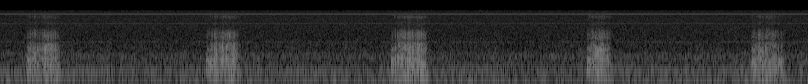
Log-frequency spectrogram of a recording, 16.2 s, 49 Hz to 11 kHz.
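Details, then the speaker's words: Sleeping male puppy: soft, regular snores, about 17 a minute, over a steady background hum; snoring. "I love hearing him snore. Little boys are out for the count for a little while."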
